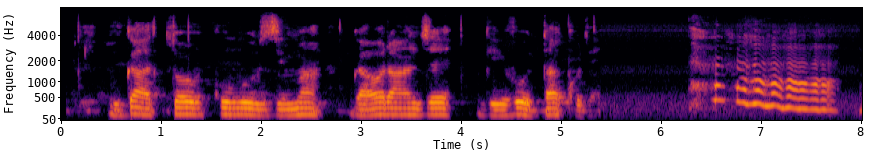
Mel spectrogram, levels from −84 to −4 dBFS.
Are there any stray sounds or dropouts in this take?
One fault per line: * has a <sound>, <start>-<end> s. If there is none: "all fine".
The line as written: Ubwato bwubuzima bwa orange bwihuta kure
* has a laugh, 6.3-7.8 s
